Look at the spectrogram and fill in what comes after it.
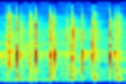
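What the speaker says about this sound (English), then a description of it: "Let's all give them a big hand of applause" Scattered clapping for graduates at a university spring commencement, a thin patter of separate claps from a small number of people rather than a full crowd, fairly quiet and without talk.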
